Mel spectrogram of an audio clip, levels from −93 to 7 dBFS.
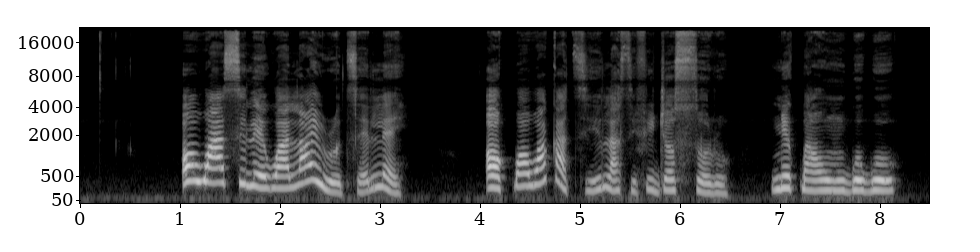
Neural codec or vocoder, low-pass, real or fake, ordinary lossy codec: vocoder, 48 kHz, 128 mel bands, Vocos; none; fake; none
